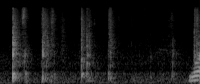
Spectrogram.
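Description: A tarot deck being shuffled overhand by hand: a handful of quick, sharp card slaps and flicks, about five in two seconds.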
